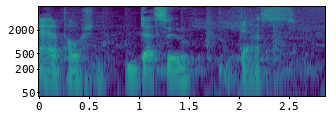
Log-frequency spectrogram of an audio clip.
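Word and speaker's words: です: Most people pronounce it Ow. Des. If you pronounce it Desu, you're like going way too hard on trying to be polite. They have used in that language. No, it's just it is like spelt Desu. Yeah. It's just that most of the time when U's are like barely pronounced, so it would just be Des.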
